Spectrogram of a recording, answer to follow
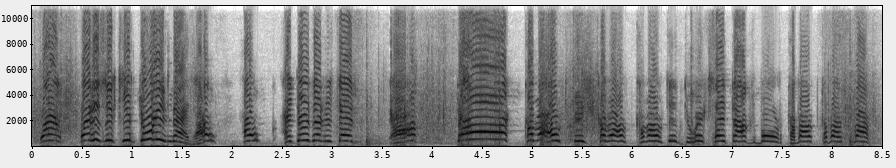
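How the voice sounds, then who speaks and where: Squeaky, frantic hungry cartoon dog. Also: expressive, moderate pace. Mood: excited, urging. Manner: frantic, repetitive, pleading exclamations. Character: excitable, hungry, impatient pet dog. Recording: noisy recording with loud clicks.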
